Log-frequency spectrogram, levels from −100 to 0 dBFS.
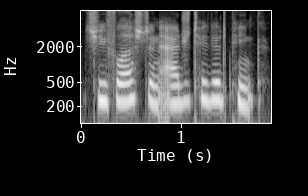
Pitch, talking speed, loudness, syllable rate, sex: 235 Hz, 160 wpm, -15 LUFS, 5.1 syllables/s, female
